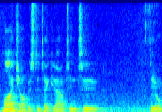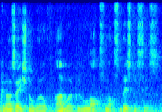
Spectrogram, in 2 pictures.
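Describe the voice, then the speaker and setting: An English man delivers a presentation in a lecture hall, turning to the audience with questions and stories. His voice sits a little low, and the room rings with echo under a faint hiss. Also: steady tone, moderate pace, a little mellow. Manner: anecdotal, addresses the audience directly. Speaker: conference speaker.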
